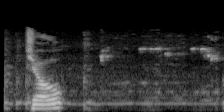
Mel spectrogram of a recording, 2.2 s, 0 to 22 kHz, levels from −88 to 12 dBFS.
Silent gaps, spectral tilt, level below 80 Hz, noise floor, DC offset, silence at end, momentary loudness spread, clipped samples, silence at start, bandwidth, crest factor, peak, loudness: none; -4.5 dB/octave; -60 dBFS; -37 dBFS; under 0.1%; 0.05 s; 20 LU; under 0.1%; 0.05 s; 8.2 kHz; 18 dB; -2 dBFS; -17 LUFS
